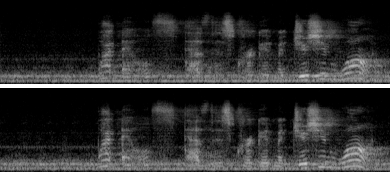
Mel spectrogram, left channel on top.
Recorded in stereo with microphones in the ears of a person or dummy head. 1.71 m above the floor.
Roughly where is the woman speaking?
Right.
